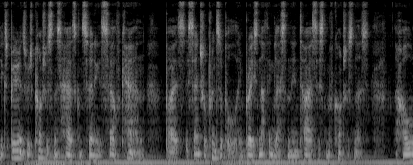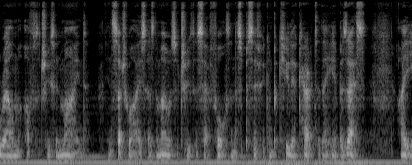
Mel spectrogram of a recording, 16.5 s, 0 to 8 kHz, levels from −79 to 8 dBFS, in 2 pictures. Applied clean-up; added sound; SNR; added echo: none; none; none; reverberation time 0.2 s.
